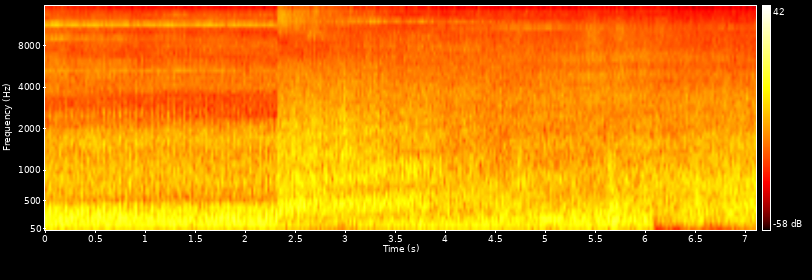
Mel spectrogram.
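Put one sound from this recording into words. A helicopter's rotor thumps loudly nearby.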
